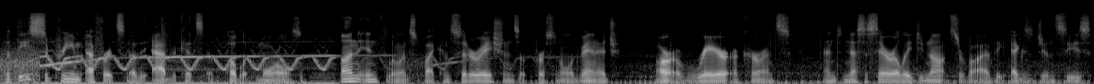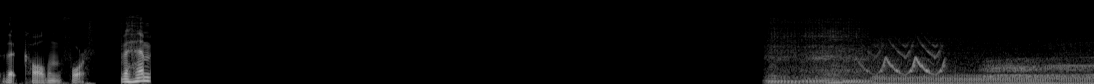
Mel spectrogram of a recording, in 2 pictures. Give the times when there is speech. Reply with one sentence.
The speech can be heard from 0.1 to 12.4 s.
